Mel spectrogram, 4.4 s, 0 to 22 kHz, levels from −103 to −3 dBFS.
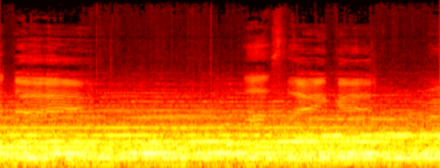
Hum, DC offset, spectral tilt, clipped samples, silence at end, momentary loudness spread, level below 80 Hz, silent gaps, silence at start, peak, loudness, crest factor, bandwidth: none; under 0.1%; -9.5 dB/octave; under 0.1%; 0 s; 2 LU; -38 dBFS; none; 0 s; -4 dBFS; -16 LUFS; 12 dB; 6.2 kHz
